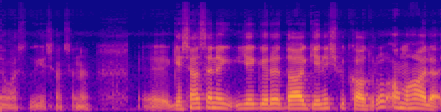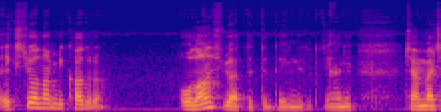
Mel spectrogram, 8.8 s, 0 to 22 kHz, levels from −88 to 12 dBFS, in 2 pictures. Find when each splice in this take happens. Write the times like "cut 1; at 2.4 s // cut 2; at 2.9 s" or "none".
cut 1; at 1.3 s // cut 2; at 6.2 s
